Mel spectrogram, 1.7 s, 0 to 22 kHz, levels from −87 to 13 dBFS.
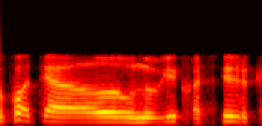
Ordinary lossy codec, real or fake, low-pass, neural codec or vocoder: Opus, 32 kbps; fake; 3.6 kHz; codec, 16 kHz, 0.8 kbps, ZipCodec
